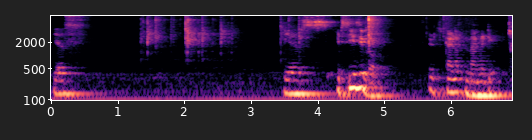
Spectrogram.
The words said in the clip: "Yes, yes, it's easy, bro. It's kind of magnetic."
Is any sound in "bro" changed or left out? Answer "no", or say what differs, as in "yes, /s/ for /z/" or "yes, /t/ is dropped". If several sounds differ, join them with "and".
yes, /ɹ/ is dropped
